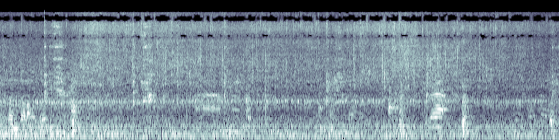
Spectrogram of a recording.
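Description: Food sizzling in a large wok as it is stir-fried, with a metal spatula scraping and knocking against the pan several times.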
